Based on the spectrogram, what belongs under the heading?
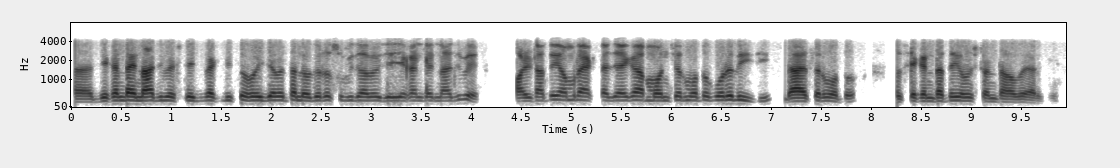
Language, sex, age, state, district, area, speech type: Bengali, male, 30-45, West Bengal, North 24 Parganas, rural, conversation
